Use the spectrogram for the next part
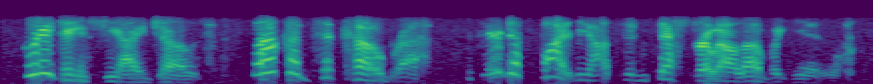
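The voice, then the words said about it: Cartoon villain character voice. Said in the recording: “I can do Cobra Commander”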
